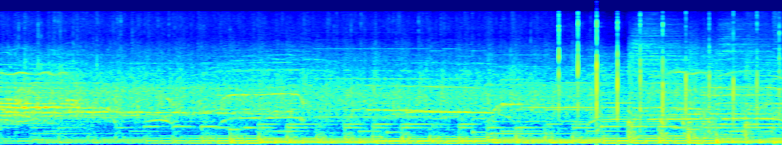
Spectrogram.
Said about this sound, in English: and if you guys could give them a round of applause.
